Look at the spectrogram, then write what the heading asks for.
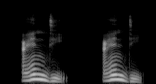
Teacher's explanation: The word indi starts with a really tricky sound called the ain. It's a constriction way back in your throat.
